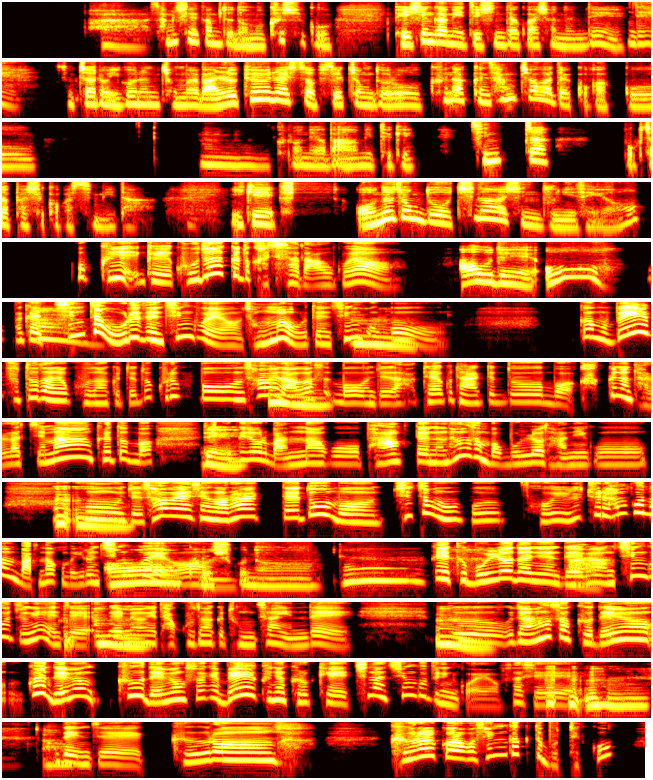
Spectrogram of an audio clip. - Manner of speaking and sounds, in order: tapping; other background noise; gasp; sigh
- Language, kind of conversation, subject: Korean, advice, 다른 사람을 다시 신뢰하려면 어디서부터 안전하게 시작해야 할까요?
